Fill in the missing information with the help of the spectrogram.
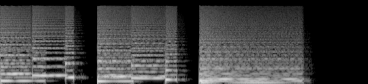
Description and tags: An 8-bit losing jingle sound to be used in old school games. Useful for when running out of time, dying and failing to complete objectives.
